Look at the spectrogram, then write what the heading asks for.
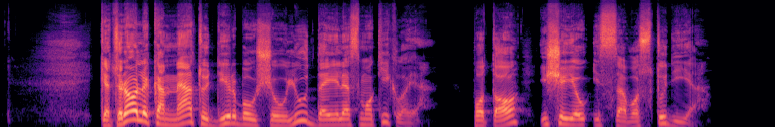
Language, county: Lithuanian, Vilnius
